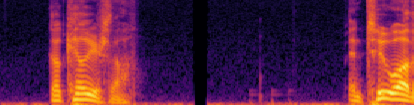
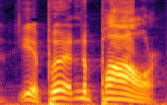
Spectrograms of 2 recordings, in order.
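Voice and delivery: imitating Kenzo relative; 6 semitones higher than usual.

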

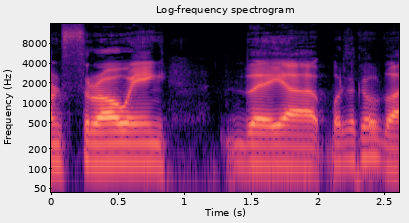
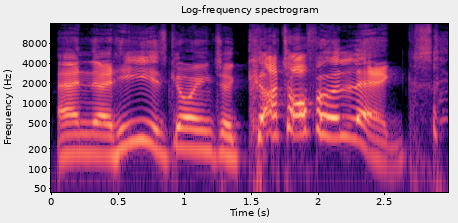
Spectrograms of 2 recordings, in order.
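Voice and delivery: squealing with laughter; laughing through it; 6 semitones higher, 4 dB louder, slower than usual. Real, not acted. Telling a friend the film's killer plot, laughing. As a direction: laugh out the gruesome twist. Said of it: "laughing while telling".

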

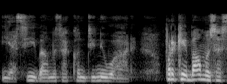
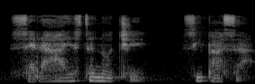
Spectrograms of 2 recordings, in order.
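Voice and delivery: whispering; 3 semitones lower, 16 dB quieter than usual. Acted. Poem line, hushed.

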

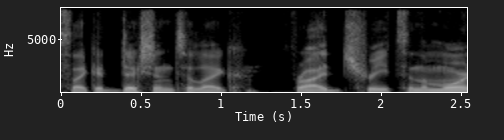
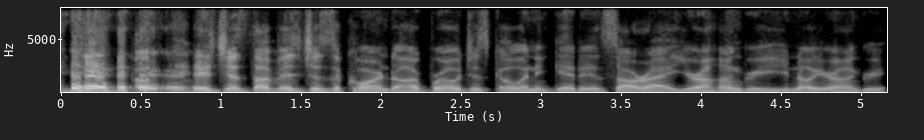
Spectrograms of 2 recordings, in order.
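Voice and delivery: coaxing himself, pitched higher; tempting inner voice; 5 semitones higher, 6 dB louder than usual. Retold or imitated. Hungry side of him coaxing, higher and light. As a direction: sweet-talk yourself into the corn dog. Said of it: "literally a mental battle".

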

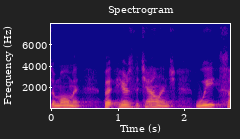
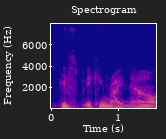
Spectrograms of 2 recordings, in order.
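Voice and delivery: hushed; 3 semitones lower, 10 dB quieter than usual. Real, not acted. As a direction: bring the room down to a hush. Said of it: "He speaks in a gentle whisper".

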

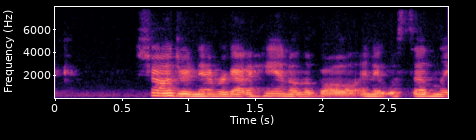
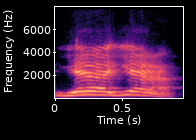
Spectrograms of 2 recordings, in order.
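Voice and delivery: higher, eager group yell; yelling back; 6 semitones higher than usual. A narrator's reading. The players answer Victor's call, eager yell. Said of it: "we all started yelling".

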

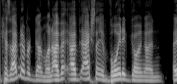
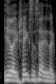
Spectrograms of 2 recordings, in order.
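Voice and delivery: ordinary talk

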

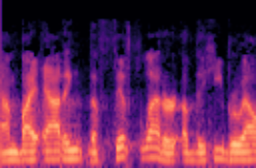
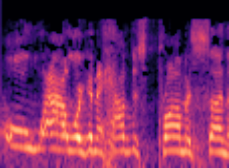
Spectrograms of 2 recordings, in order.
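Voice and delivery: much higher, giddy and fast; cracking up; 12 semitones higher than usual. Retold or imitated. Abraham laughing over the promised son, giddy high voice. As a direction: burst out in giddy joy. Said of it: "he's cracking up".

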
